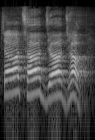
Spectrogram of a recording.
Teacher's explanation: च, छ, ज, झ जो है स्पर्श संघर्षी व्यंजन है। स्पर्श के साथ साथ कहीं ना कहीं इनमें घर्षण हो रहा है।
